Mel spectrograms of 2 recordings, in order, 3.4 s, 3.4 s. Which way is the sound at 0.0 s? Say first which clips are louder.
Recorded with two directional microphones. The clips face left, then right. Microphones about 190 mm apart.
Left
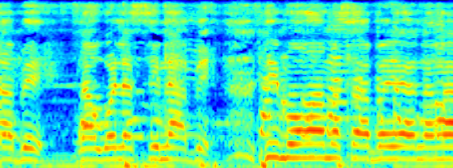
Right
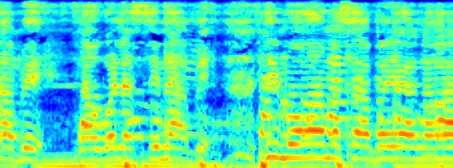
Left 2 dB; 60° left (ahead or behind).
